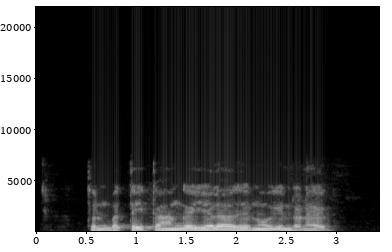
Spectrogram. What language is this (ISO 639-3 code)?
tam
